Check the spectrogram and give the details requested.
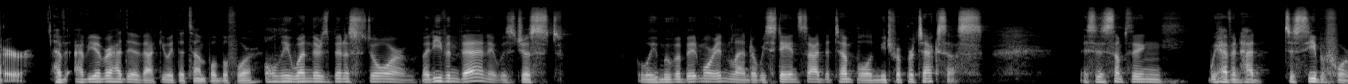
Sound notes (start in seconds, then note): none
